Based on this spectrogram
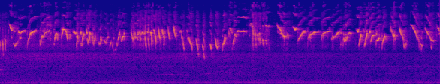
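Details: Goldfinch × canary hybrid singing a fast, varied warble of twittering, buzzy and trilled notes high in pitch, continuous over nearly nine seconds, with a steady low hum underneath.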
